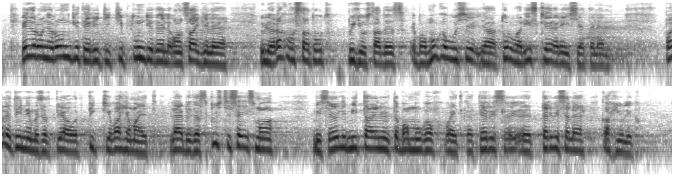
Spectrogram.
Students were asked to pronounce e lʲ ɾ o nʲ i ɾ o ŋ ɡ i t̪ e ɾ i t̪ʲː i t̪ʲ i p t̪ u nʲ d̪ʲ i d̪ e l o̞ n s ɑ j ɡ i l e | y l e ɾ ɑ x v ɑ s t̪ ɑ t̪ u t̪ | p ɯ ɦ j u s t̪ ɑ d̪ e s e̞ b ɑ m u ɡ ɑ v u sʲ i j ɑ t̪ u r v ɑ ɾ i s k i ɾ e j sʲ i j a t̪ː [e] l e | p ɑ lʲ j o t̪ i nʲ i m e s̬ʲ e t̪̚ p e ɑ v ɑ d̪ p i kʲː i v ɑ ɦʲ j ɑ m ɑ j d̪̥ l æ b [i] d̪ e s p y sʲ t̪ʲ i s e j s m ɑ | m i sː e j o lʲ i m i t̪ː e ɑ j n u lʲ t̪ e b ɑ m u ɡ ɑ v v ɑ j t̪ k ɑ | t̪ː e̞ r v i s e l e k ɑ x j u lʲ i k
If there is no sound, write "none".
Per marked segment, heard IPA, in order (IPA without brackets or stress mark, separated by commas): e, i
